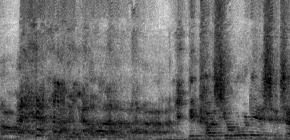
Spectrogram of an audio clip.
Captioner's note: panelists laughing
